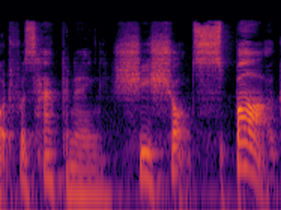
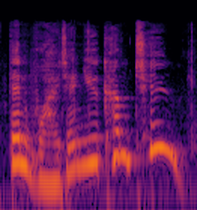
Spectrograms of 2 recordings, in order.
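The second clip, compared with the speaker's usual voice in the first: Dorothy inviting; 11 semitones higher than usual. A narrator's reading. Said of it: "asked Dorothy".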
